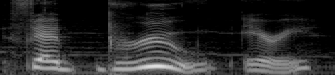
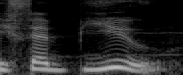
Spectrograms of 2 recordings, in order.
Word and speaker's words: February: Like, you don't say February, but you say Febu.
